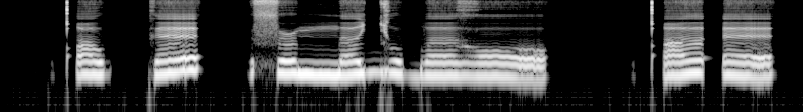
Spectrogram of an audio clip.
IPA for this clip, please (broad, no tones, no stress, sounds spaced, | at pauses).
qʼ oː kː ɛ | s ə˞ nː ɜ ɟ oː b ɜː ɣ ɔː | qʼ ɜ ʔ ɛ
